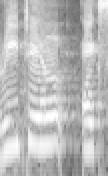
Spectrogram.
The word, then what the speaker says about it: RetailEX: to please # e4m retail X as one word once again it is retail ex it is pronounced as retail X so just remember to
